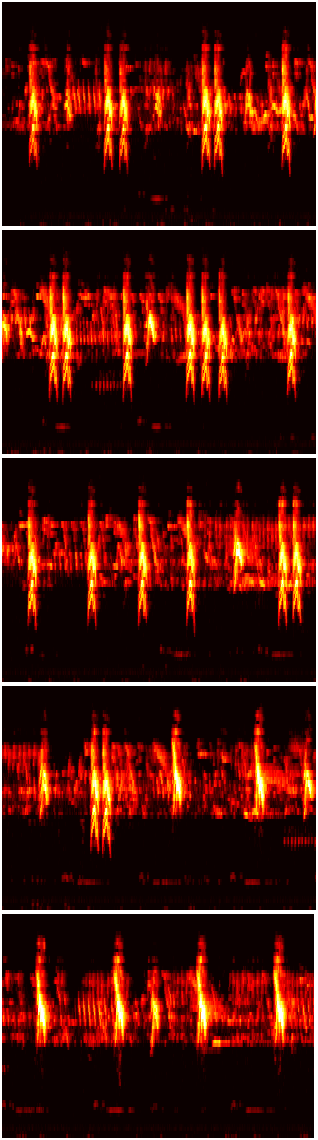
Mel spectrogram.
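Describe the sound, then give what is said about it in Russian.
A house sparrow chirping: many short, bright chirps in a lively, irregular series, fairly loud, over a faint low steady hum. “Воробей.”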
